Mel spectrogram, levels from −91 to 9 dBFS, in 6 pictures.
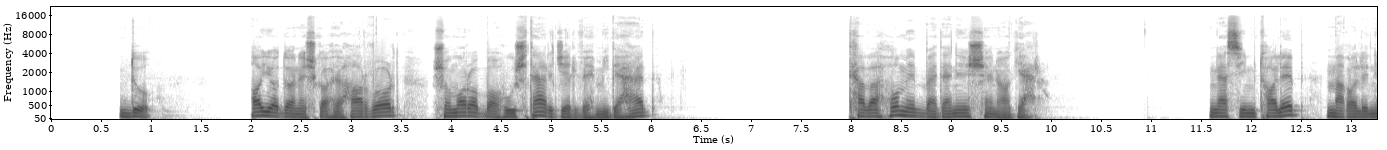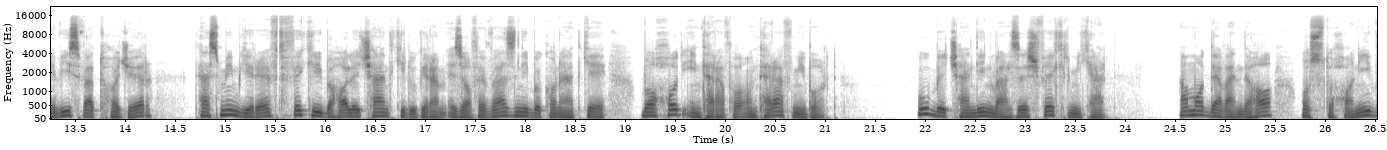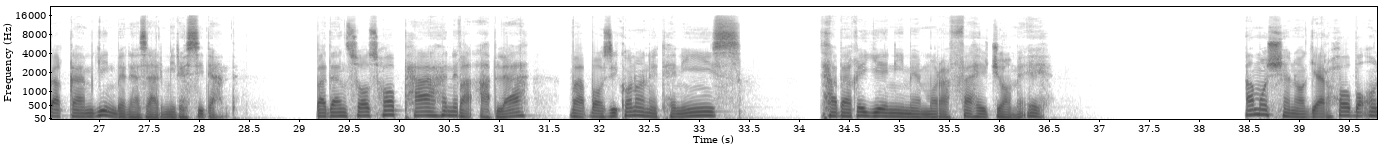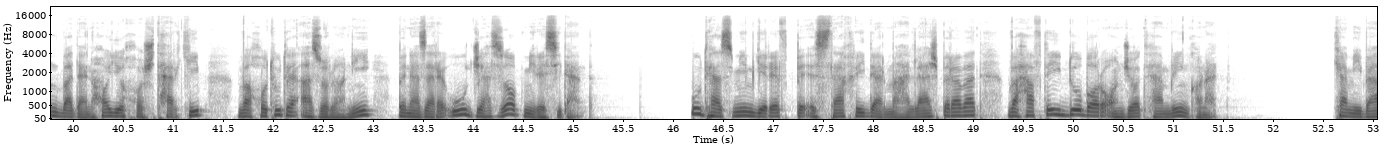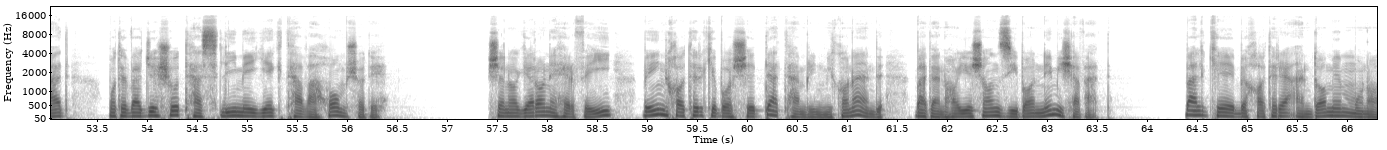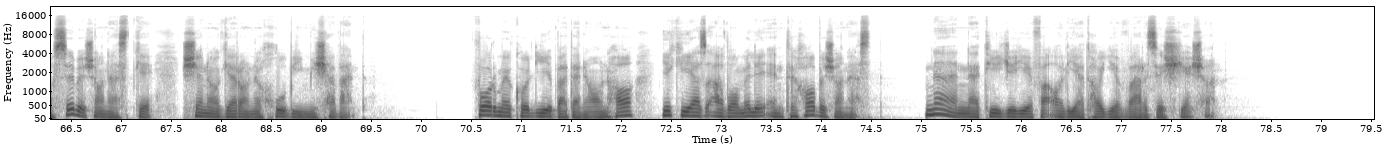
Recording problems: none

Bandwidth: 15.5 kHz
